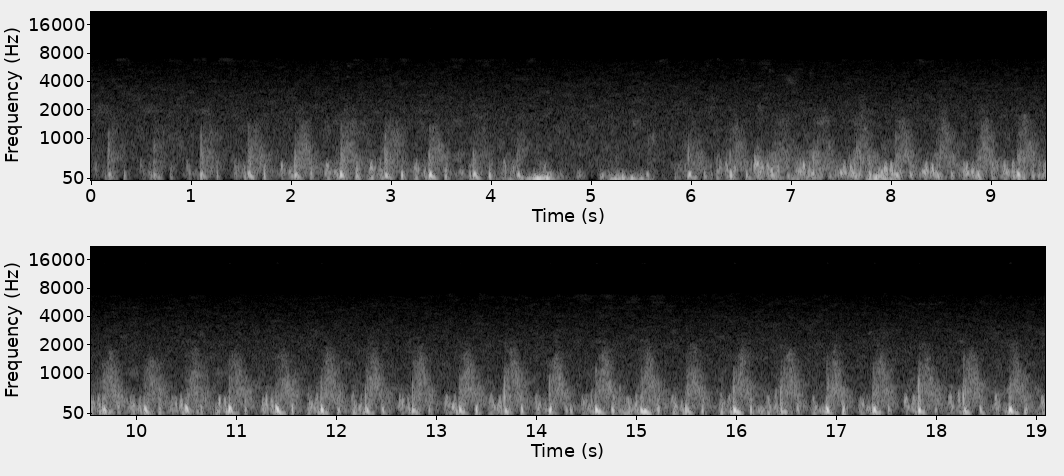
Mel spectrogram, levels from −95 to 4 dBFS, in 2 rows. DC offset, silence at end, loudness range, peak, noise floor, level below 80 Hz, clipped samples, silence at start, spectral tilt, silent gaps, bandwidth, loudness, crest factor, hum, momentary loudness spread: under 0.1%; 0 s; 8 LU; -8 dBFS; -51 dBFS; -40 dBFS; under 0.1%; 0.15 s; -11.5 dB/octave; none; 4.4 kHz; -32 LUFS; 22 dB; none; 14 LU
